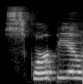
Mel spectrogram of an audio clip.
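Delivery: ordinary talk, nothing marked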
